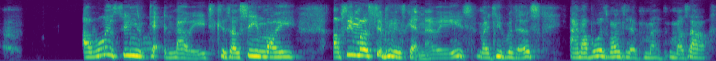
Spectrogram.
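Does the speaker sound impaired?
Yes: Down syndrome; learned to speak by copying younger sister Susie, second top grade and b in French speaking.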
